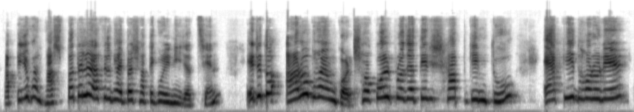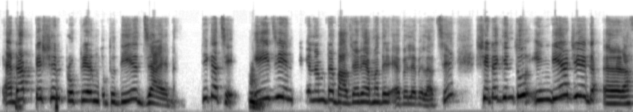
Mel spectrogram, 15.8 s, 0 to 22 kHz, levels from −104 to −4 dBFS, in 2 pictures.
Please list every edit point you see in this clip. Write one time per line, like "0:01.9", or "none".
0:04.4
0:07.8

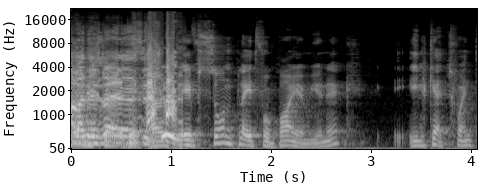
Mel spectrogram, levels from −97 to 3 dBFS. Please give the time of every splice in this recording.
0:01.1

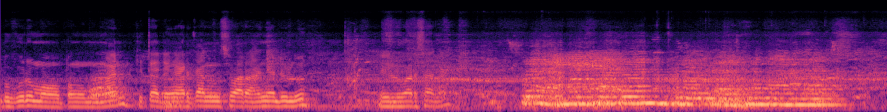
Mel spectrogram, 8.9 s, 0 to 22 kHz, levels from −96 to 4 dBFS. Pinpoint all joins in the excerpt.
0:04.4

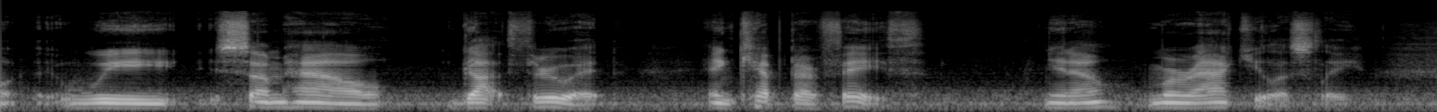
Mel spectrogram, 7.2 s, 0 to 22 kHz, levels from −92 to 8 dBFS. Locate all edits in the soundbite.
0:01.5

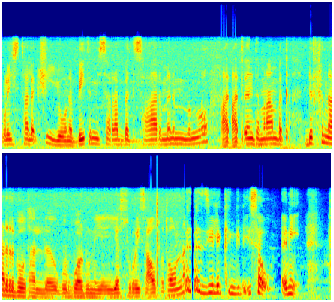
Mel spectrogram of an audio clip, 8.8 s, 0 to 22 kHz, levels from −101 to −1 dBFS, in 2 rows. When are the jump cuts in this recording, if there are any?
0:06.8

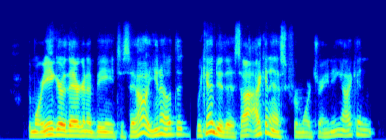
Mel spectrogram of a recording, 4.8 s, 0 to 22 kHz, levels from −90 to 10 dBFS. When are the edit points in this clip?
0:02.4

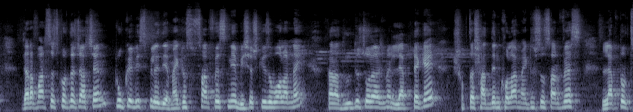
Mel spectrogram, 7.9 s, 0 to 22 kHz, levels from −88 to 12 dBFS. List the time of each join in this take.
none

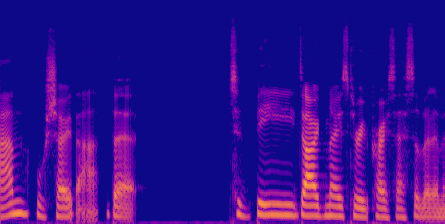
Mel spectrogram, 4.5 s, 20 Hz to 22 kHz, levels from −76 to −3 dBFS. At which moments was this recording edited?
0:03.5

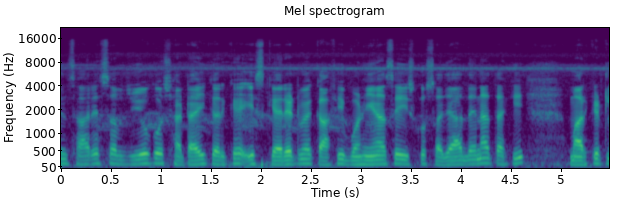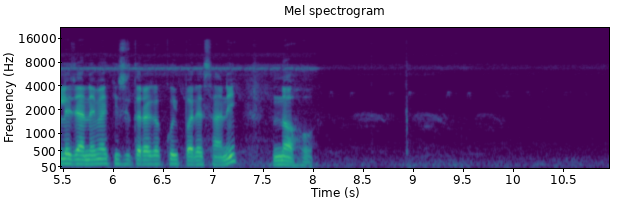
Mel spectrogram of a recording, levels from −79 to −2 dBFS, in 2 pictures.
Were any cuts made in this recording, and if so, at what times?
0:08.2

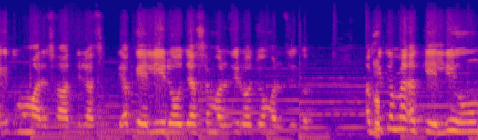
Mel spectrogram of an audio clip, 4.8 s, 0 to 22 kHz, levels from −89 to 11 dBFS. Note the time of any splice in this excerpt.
0:03.8

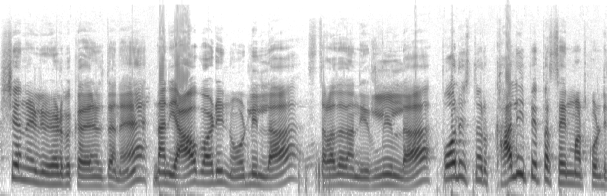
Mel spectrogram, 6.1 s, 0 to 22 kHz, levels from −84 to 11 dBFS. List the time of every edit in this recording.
0:01.5
0:04.3

